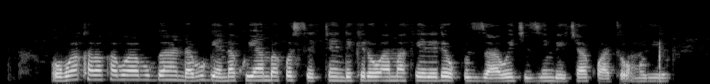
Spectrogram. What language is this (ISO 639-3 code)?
lug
